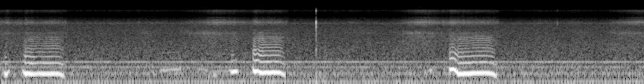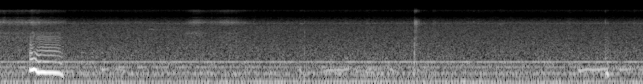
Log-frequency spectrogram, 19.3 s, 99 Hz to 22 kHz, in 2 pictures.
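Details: Male cat sleeping on his chair: soft, regular snoring breaths, about 18 a minute, over steady room hum.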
